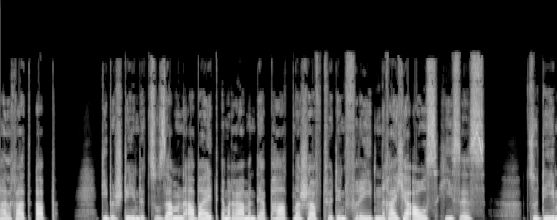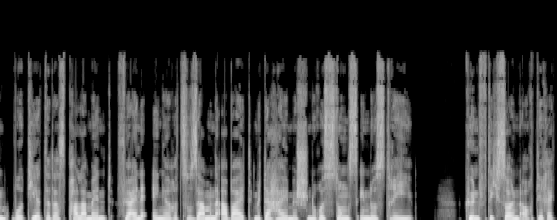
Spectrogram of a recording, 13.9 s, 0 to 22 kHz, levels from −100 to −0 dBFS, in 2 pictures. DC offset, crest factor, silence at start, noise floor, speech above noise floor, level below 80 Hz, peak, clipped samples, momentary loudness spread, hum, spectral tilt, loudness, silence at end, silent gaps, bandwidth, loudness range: under 0.1%; 18 dB; 0 s; -54 dBFS; 36 dB; -58 dBFS; 0 dBFS; under 0.1%; 6 LU; none; -5 dB/octave; -18 LUFS; 0.05 s; 0.75-0.92 s, 12.21-12.38 s; 17 kHz; 2 LU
